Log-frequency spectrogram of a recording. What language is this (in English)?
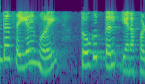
Tamil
